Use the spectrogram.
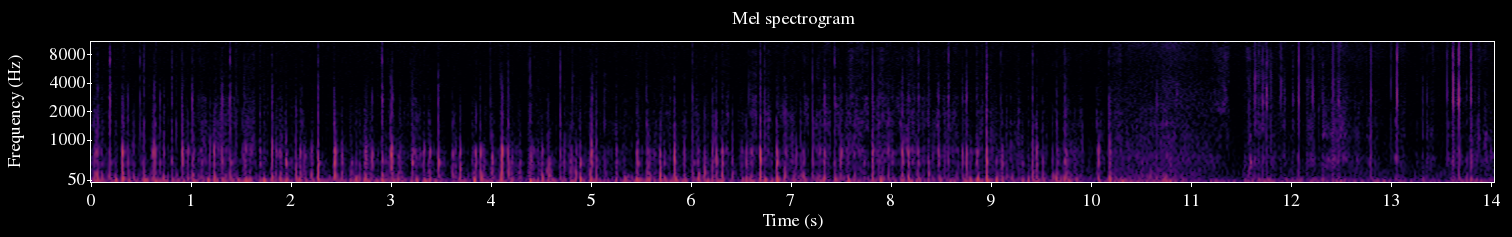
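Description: A plastic earbuds case is tapped quickly and steadily with fingernails, making a dense run of short, clicky taps with a hollow tone around 560 Hz. The tapping eases to a softer, quieter patch near the ten-second mark, then picks back up with a few sharper taps to the end.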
